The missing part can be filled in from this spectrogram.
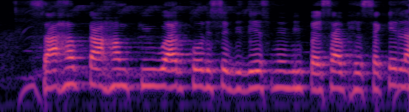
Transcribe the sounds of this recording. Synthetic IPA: saːɦəb̚kaɦəmkuaːɾkoɾseʋɪd̪esmẽbʱipɛːsabʱed͡ʒsəkela

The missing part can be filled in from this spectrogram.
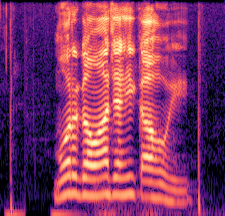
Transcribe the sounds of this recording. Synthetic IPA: moːɾɡəʋãd͡ʒaɦikaːɦoːɦiː

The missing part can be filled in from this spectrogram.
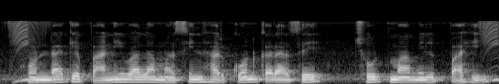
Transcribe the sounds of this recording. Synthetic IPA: kʰoːɳɖakepaːniʋaːlaməsiːnɦəɾkoːnkəɾase | t͡ʃʰuːʈmãmɪlpa̰ːɦi

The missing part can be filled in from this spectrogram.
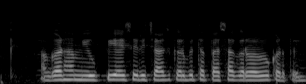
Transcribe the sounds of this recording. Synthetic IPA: ɐ̰ɡəɾɦɐmjuːpiaːiseɾɪt͡ʃaːɾd͡ʒkɐɾbet̪ɐpɛːsaɡɐɾʋəɾokɐɾt̪eɦɛ̃ː

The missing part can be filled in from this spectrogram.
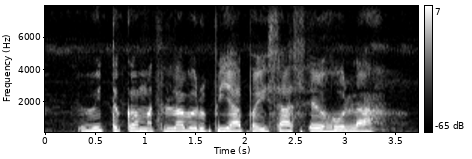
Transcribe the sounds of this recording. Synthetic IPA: wɪt̪kamət̪ləbɾʊpɪjapəɪsaseɦoːlaː

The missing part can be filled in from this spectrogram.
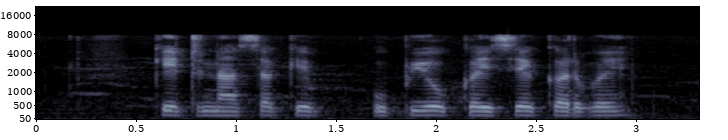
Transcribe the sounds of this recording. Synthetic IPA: keʈnaːsake | ʊpjoːɡ̚kəɪsekəɾbəe

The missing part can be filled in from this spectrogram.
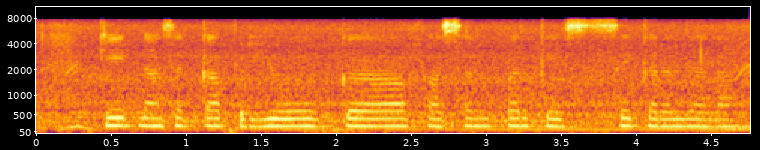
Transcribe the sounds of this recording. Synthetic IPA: kiːʈ̪naːsəkkapɾəjoːɡfɐsəlpɐɾkɛːsekɐɾəld͡ʒaːlaɦɛ

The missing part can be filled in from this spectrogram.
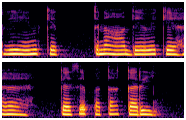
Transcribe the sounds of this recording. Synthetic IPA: ɾiːnkɪ | t̪nad̪eːwekeɦɛ | kɛːsepət̪akəɾiː

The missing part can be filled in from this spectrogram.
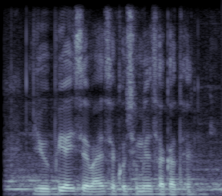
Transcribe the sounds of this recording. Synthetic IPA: juːpiaːisebaːɪsekʊt͡ʃʰmɪlsɐkət̪ɦɛː

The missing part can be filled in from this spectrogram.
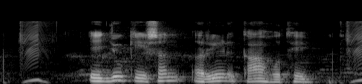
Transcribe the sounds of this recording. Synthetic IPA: eːʄuːkeːʃənɾiːɳkaːɦoːt̪ʰeː

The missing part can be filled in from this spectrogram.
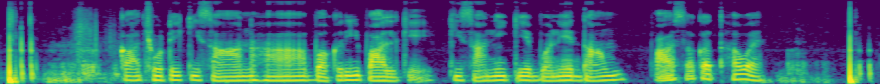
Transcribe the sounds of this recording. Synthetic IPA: kaːt͡ʃʰoːʈekɪsaːnɦabəkɾipaːlkḛkɪsaːnikebəned̪aːm | pa̰ːsəkət̪hɛwɛ

